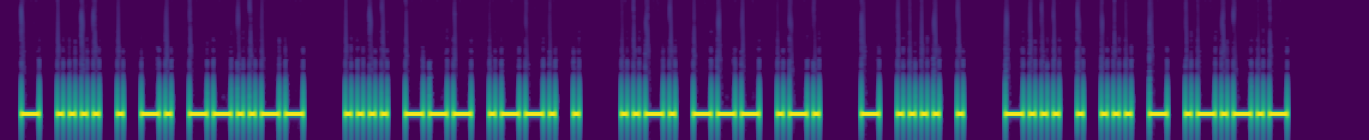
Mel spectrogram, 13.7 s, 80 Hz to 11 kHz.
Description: Morse code, heard as a keyed tone, about 20 wpm, 700 Hz. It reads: THEN, HOPE FOR THE BEST.
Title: Sentences from Top 1000 Words 20wpm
